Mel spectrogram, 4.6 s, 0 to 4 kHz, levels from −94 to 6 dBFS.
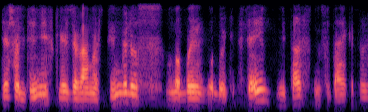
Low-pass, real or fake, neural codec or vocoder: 3.6 kHz; fake; codec, 32 kHz, 1.9 kbps, SNAC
